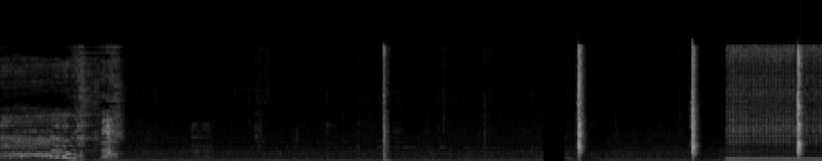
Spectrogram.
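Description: Steady low rumble of a car interior, broken by a few sharp clicks, then a steady telephone tone that starts about five and a half seconds in and holds for over a second, heard from a call on speakerphone.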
